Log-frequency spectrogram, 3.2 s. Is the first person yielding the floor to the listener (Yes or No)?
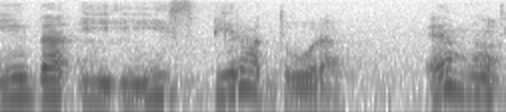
Yes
